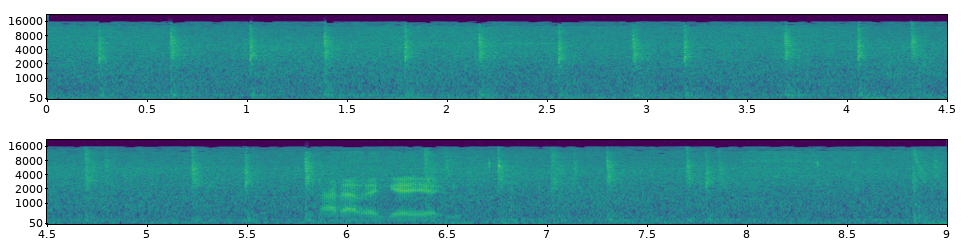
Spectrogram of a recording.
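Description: Footsteps clang quickly on a metal floor.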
